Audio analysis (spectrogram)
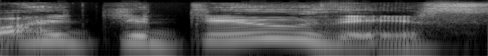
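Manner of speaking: high, drawn-out Australian plea; Australian accent. Acted. Voice actor repeating the scripted line in a stretched Australian accent. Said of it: "using the accent again".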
